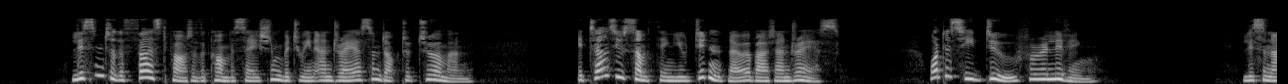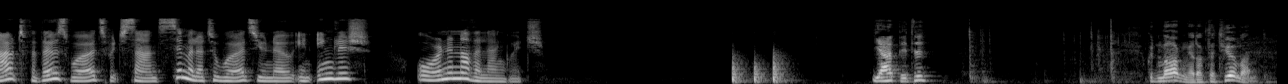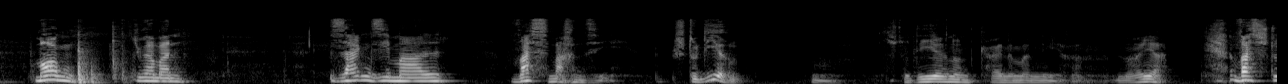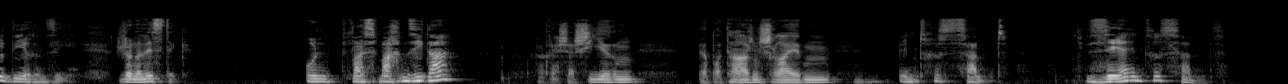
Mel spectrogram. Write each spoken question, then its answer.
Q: What does he do for a living?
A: Andreas is studying journalism.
